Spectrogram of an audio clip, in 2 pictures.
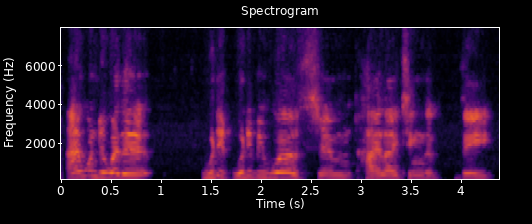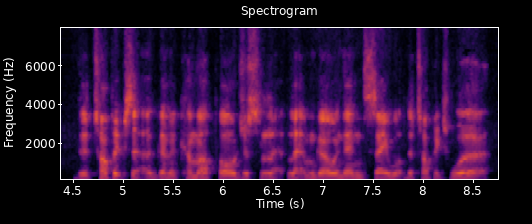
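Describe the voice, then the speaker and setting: An older man with a croaky voice from a cold, co-hosting a casual video-call discussion in a rambling, hesitant way. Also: on the high side, normal speed, highs cut off. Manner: rambling, hesitant, lots of restarts. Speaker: co-host. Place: home room.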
